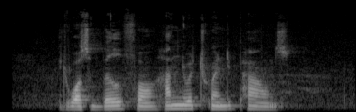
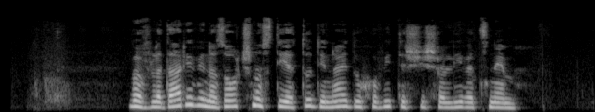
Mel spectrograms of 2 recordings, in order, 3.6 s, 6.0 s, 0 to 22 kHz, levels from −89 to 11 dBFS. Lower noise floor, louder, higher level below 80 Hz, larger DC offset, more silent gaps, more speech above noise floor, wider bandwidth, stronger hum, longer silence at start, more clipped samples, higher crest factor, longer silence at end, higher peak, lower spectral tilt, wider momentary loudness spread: second, -61 dBFS vs -68 dBFS; second, -32 LUFS vs -21 LUFS; about the same, -78 dBFS vs -74 dBFS; neither; neither; second, 30 dB vs 48 dB; first, 14 kHz vs 11.5 kHz; neither; second, 0.6 s vs 1.3 s; neither; about the same, 22 dB vs 18 dB; about the same, 0.7 s vs 0.8 s; second, -12 dBFS vs -4 dBFS; about the same, -6 dB/octave vs -6.5 dB/octave; first, 12 LU vs 7 LU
